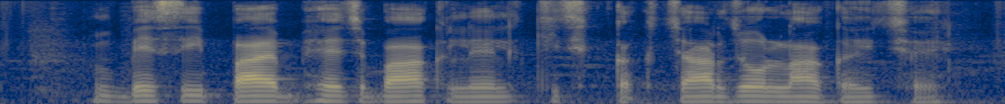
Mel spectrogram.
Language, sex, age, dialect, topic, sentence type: Maithili, male, 18-24, Bajjika, banking, question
